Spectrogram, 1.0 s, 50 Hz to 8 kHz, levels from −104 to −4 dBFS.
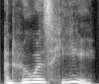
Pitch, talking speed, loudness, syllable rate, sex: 240 Hz, 240 wpm, -11 LUFS, 4.5 syllables/s, female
